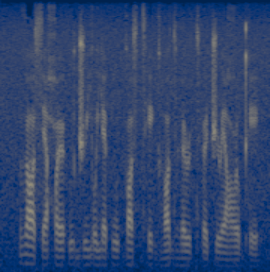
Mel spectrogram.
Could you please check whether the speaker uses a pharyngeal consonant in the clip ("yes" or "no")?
yes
